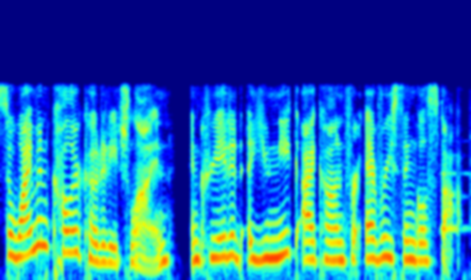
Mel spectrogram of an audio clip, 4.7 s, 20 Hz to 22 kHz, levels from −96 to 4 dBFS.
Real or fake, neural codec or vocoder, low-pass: real; none; 7.2 kHz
